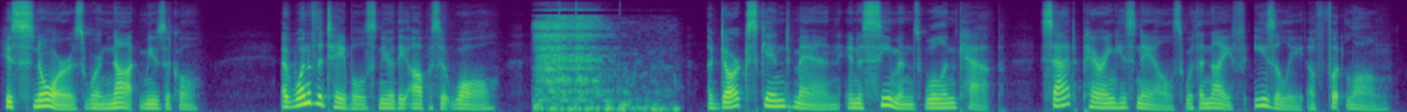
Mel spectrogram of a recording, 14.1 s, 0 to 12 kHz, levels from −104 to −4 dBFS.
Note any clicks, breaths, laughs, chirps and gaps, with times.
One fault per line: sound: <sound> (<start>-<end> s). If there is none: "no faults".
sound: sigh (5.3-6.9 s)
